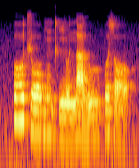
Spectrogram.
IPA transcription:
oː˦t͡ʃoː˨ ɡũ˨ kʼĩ˨ɾʊ˨na˦˨ ɣuː˨pʊ˦ zɔ˨

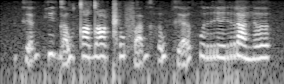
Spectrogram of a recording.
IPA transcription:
kʲa̰ɡkʲeɡa̰wtɜ dˤawǁʊfa̰ɡhə̰w kʲa̰ə̯kʊ reranɜ

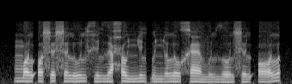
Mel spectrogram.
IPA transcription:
mɔlʔɔsøsœl ul xilðeħo ɲilɠoɲɔ lo xævul ðolsøl ʔɔl

